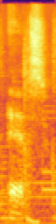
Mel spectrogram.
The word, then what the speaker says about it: crayons: So the way you pronounce it is crans.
